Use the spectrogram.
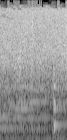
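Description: Garlic sizzles in butter in a pan while an Alfredo sauce is being made, a steady, close frying hiss with a brief stir in the middle.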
